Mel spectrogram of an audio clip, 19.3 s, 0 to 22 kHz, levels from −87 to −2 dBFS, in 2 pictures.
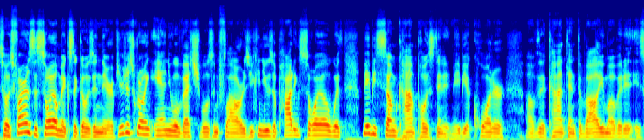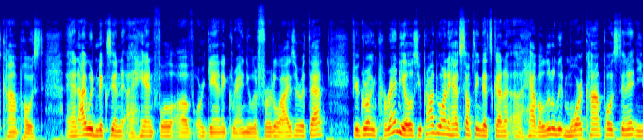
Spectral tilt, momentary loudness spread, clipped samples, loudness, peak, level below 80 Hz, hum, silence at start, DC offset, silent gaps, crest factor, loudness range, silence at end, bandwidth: -6 dB/octave; 9 LU; under 0.1%; -22 LUFS; -6 dBFS; -44 dBFS; none; 0 s; under 0.1%; none; 16 dB; 4 LU; 0 s; 13 kHz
